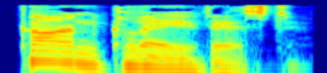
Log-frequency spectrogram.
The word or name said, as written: conclavist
